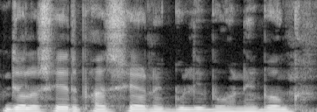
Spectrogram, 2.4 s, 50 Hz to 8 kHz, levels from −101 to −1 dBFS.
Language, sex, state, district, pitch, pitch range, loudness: Bengali, male, Tripura, West Tripura, 125 Hz, 120-130 Hz, -15 LUFS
